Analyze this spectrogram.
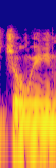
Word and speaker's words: Jolene: I understand it's Jolene is the proper pronunciation of the first name.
